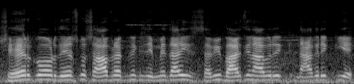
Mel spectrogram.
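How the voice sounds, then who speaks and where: Through noticeable background noise, a man with a high voice speaks at a moderate pace with monotone, flat intonation. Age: 60s. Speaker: cleanliness campaigner. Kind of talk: interview.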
